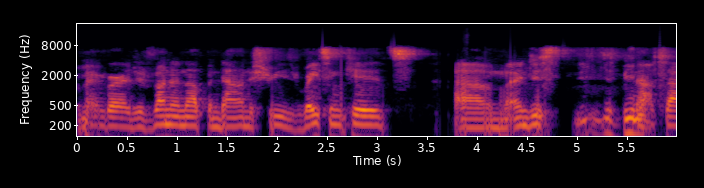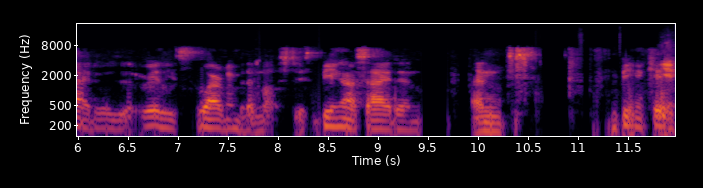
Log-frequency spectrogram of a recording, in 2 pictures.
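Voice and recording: The man's voice is low-pitched and slightly mellow, with fairly even intonation and a fairly slow pace.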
